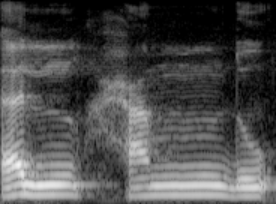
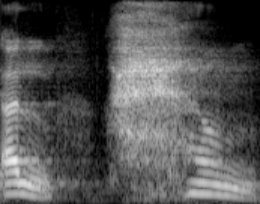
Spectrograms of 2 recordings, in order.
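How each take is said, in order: First: The h sound is soft and breathy. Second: The h sound is pushed out very harshly. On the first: The speaker calls it right. "ভদ্রভাবে আদায় করব আমরা" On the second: The speaker calls it wrong. "একদম মানে মানে খুব শক্ত করে উচ্চারণ করছে"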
